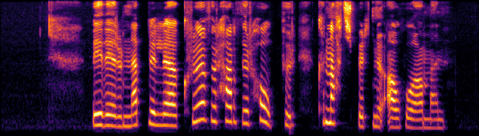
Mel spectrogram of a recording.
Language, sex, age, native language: Icelandic, female, 40-49, Icelandic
